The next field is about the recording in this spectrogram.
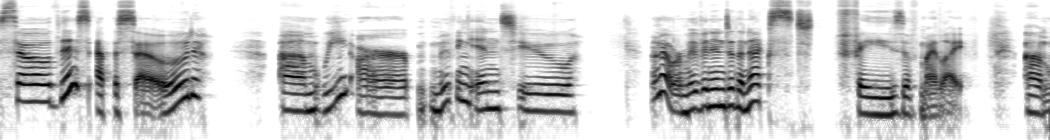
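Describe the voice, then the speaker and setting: A middle-aged woman with a slightly hoarse, raspy voice hosts a casual podcast chat, rambling with lots of fillers and frequent laughs. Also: fairly low pitch, pushed and bright. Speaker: podcast host.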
